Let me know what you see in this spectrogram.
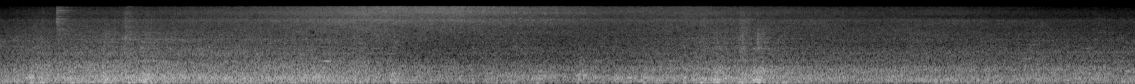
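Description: East Midlands Railway Class 156 and Class 158 diesel multiple units, coupled as one four-car train, rolling past and away: the underfloor diesel engines run and the wheels rumble on the rails, with a few faint clicks. The sound fades slowly as the train draws off.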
